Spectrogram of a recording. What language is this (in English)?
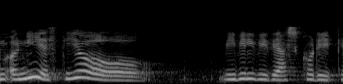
Basque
